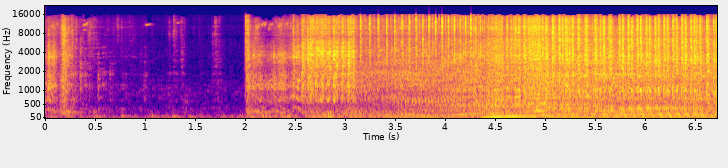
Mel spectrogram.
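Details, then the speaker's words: Recently bought Trabant 601 two-stroke, first start attempt: starter churns briefly, then it catches and settles into a fast, even two-stroke buzz with steady pulses; starts and sounds fine. "Okay, also ihr hört, der Motor springt schon mal an und klingt nicht schlecht."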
